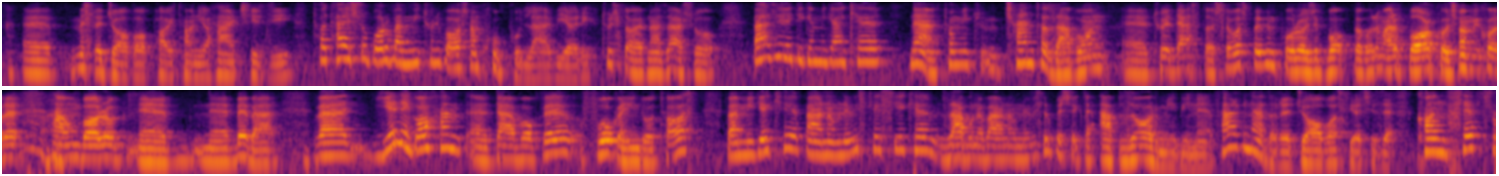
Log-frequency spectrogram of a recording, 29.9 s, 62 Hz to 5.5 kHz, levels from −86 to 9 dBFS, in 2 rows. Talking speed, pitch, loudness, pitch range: 160 wpm, 145 Hz, -23 LUFS, 125-200 Hz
